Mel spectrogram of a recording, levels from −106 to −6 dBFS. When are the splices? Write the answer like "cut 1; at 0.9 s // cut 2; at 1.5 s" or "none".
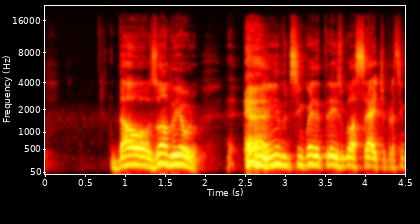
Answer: none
